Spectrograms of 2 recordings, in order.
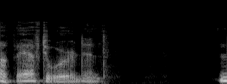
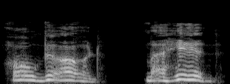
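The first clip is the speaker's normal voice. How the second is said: higher, louder cry of sudden agony; pained retold shout; 6 semitones higher, 5 dB louder, slower than usual. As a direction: cry out as if struck by head pain, retelling it. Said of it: "And suddenly he shouts".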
